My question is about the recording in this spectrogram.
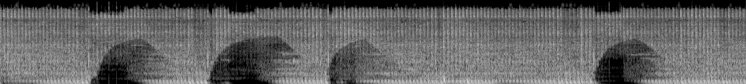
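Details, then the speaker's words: Kohler Courage engine on a tractor, after a cylinder head swap, carburetor replacement and valve lash adjustment, started on choke; the drone keeps sagging and dropping out every second or so. Owner suspects the throttle bracket: the return spring made it want to stop. "has something to do with this throttle bracket. I put a spring here to have it return, but it was causing it to want to stop. Then I took the spring off, and then if you kept it right there, it worked really well."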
